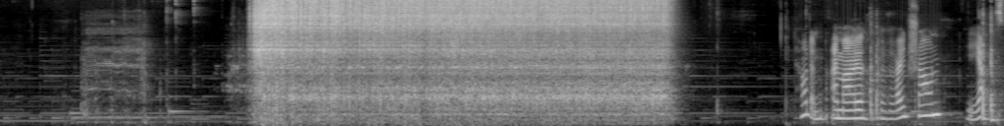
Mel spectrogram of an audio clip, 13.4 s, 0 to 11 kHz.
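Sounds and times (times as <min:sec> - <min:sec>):
electric food chopper with lid on chopping nuts: 0:03.1 - 0:09.1
speech: 0:10.8 - 0:13.3.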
